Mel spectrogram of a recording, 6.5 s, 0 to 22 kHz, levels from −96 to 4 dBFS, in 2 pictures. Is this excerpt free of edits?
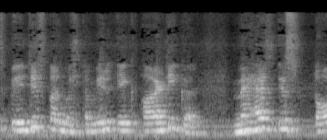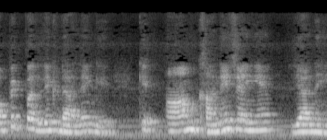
yes; 0 cuts

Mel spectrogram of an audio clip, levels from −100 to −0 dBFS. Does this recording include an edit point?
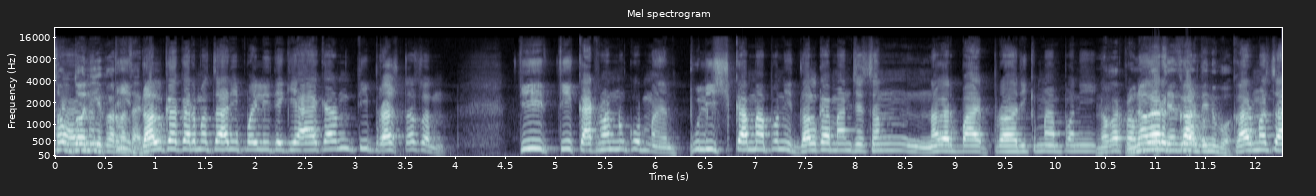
no; 0 cuts

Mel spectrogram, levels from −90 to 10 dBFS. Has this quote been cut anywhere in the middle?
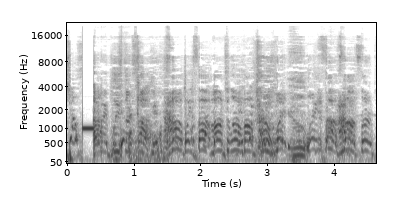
no; 0 cuts

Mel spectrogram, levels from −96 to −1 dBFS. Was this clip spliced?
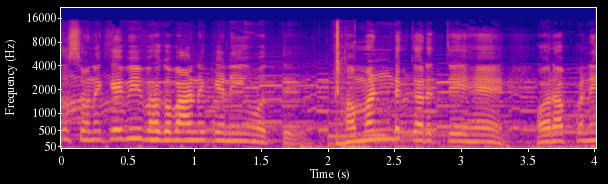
yes; 1 cut; at 1.9 s

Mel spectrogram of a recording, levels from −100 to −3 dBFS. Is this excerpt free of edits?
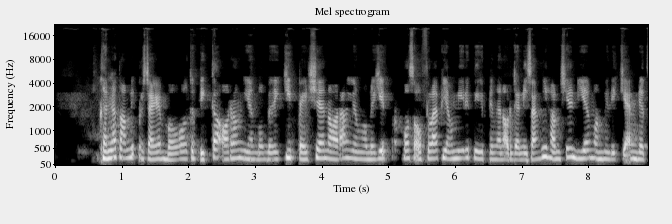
no; 1 cut; at 2.0 s

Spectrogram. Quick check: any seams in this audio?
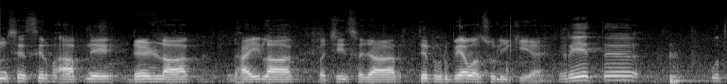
yes; 3 cuts; at 1.2 s, 4.1 s, 5.5 s

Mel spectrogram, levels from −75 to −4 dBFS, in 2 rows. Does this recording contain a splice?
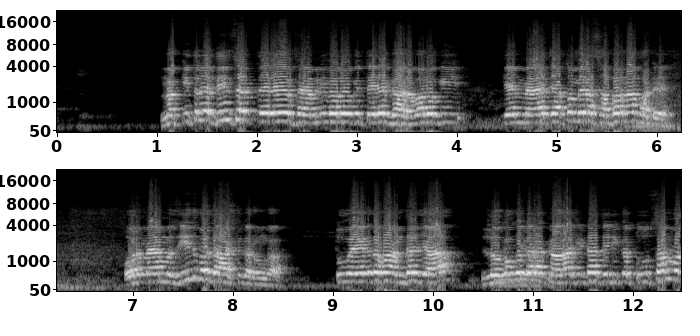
no; 0 cuts

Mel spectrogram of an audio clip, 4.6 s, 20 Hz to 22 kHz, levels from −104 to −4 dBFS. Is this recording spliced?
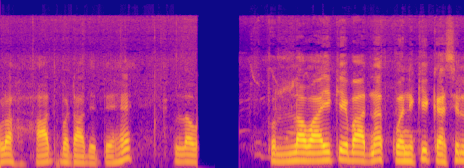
yes; 1 cut; at 2.0 s

